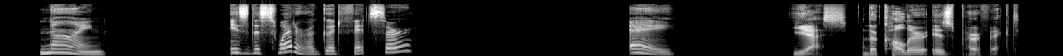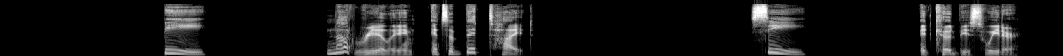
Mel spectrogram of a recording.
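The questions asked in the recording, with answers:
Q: Is the sweater a good fit, sir?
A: B: Not really, it's a bit tight.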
